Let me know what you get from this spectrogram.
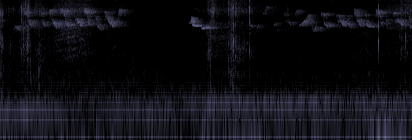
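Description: A small songbird singing two runs of quick, high, stepping notes, the first about a second in and the second starting near the middle, over a steady low hum and a few faint clicks.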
